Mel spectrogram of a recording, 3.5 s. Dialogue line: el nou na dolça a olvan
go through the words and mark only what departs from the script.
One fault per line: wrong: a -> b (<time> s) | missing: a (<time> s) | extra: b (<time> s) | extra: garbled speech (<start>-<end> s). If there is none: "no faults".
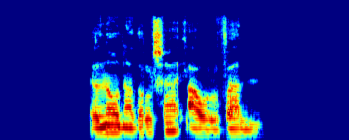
no faults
